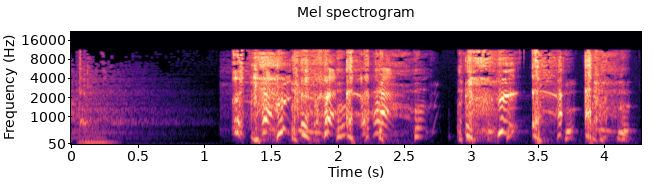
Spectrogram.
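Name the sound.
people coughing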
